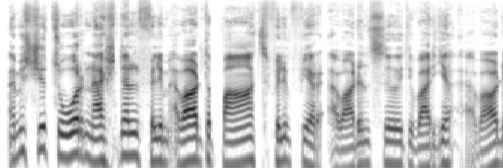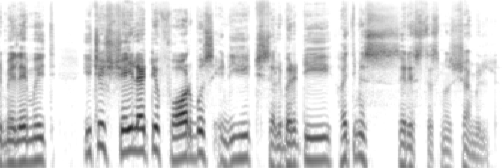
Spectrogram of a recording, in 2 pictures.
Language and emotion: Kashmiri, neutral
